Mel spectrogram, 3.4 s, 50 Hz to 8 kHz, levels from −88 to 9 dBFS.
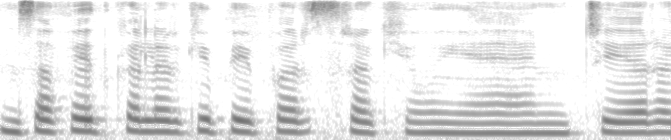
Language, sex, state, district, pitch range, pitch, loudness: Hindi, female, Bihar, Sitamarhi, 210-240 Hz, 225 Hz, -42 LUFS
